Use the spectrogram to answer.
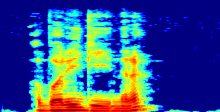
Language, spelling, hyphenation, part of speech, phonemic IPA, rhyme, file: Norwegian Bokmål, aboriginere, ab‧or‧ig‧in‧er‧e, noun, /abɔrɪˈɡiːnərə/, -ərə, NB - Pronunciation of Norwegian Bokmål «aboriginere».ogg
- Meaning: indefinite plural of aboriginer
